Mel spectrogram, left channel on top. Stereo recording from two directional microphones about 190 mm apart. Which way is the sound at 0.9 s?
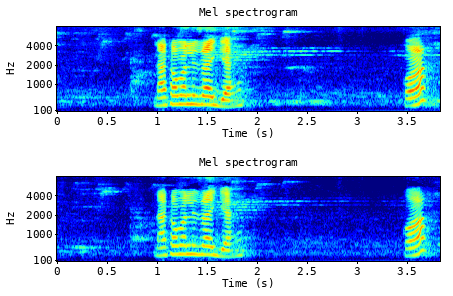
5° right (ahead or behind).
